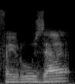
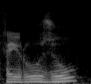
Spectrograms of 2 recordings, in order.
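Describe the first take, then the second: First: The name ends with an a vowel. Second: The name ends with an u vowel. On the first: "or Fayruza" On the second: "We didn't say Fayruzu"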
